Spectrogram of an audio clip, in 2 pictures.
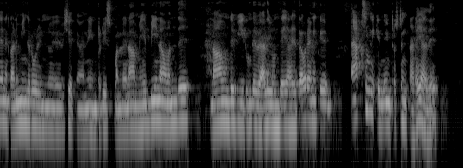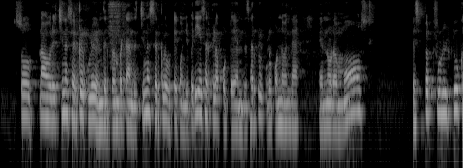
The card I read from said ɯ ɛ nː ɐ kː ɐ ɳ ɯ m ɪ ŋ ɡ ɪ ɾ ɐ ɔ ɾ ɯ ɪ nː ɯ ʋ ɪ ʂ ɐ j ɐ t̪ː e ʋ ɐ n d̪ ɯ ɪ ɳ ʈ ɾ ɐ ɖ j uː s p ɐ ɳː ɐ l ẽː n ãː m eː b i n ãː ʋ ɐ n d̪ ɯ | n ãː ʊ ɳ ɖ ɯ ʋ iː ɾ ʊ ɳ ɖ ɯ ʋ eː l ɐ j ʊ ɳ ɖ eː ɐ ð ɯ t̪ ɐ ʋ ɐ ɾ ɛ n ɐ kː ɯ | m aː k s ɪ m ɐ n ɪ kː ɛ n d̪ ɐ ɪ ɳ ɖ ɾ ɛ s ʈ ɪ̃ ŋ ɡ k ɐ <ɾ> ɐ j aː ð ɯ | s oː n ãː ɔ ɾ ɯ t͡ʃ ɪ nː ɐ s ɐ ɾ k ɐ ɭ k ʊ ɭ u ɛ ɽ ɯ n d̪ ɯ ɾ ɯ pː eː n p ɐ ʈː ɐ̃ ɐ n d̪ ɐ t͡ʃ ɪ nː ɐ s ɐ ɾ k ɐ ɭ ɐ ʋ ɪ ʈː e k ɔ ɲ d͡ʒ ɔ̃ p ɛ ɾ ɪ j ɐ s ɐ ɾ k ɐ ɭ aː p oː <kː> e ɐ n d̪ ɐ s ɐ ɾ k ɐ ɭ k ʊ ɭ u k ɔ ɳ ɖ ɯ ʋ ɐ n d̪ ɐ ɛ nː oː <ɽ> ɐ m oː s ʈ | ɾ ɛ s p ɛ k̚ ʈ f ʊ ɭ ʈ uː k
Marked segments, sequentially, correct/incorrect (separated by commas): incorrect, incorrect, correct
